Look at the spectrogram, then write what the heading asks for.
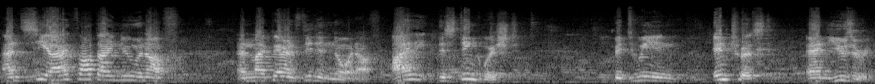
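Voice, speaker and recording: A middle-aged man with a booming voice giving an earnest speech at a community dinner, telling stories with many fillers. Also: sharp tone, slight background noise. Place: large banquet hall. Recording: roomy hall sound, distant mic.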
